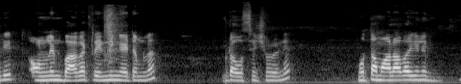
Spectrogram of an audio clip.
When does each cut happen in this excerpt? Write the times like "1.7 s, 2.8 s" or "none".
2.3 s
